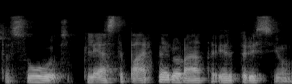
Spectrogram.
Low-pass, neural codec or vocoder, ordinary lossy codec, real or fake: 9.9 kHz; none; AAC, 48 kbps; real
